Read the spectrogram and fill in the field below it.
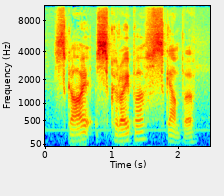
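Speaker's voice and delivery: very slow, careful, drawn-out pronunciation. Gamer reads out a level's complicated name, said very slowly. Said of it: "I have to say it very slowly".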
